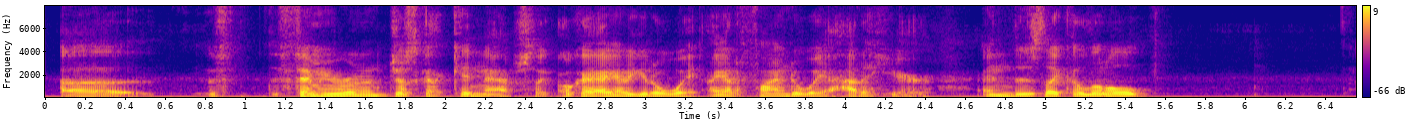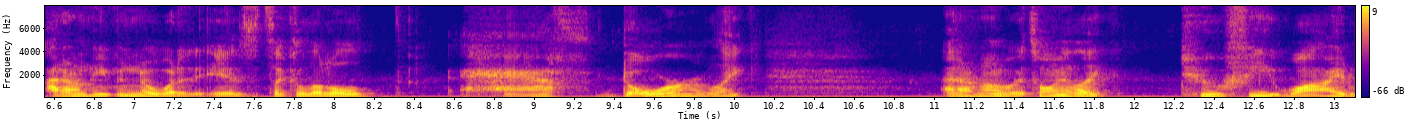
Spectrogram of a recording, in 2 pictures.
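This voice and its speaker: A man hosting his own channel, giving a rambling, amused, casual spoken recap of anime episodes with frequent soft chuckles. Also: fairly low pitch, slight background noise. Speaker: YouTube host reviewing an anime.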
